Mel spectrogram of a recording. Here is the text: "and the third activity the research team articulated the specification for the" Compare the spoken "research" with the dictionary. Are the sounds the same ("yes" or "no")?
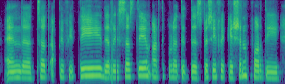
no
